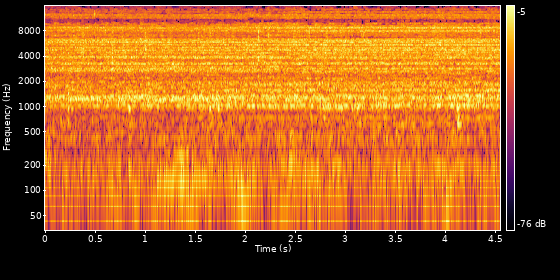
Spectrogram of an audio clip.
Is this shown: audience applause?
no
